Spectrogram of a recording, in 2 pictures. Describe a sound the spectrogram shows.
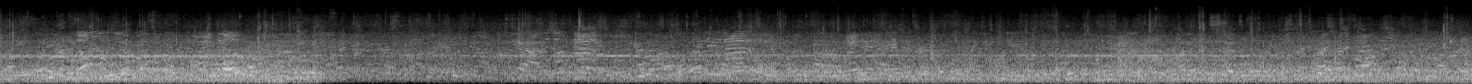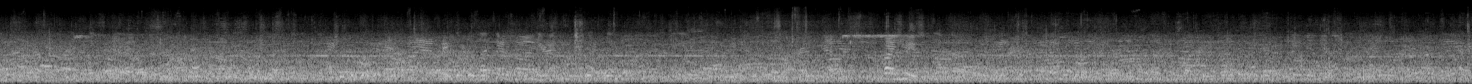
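A large crowd of men and women chatters and murmurs outdoors.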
